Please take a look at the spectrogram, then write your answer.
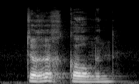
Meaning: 1. to come back, to return 2. to be echoed in 3. to go back on; to renege on 4. to revisit (a topic); to pay renewed attention to
- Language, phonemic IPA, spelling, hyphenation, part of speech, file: Dutch, /təˈrʏxˌkoːmə(n)/, terugkomen, te‧rug‧ko‧men, verb, Nl-terugkomen.ogg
